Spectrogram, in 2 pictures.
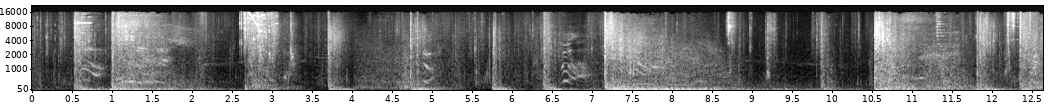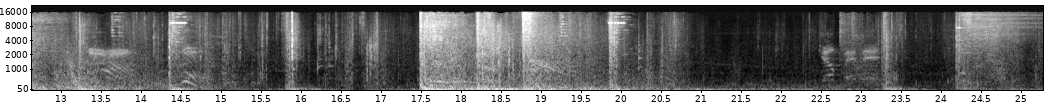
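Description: Heavy punches and kicks land with loud thuds and smacks.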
